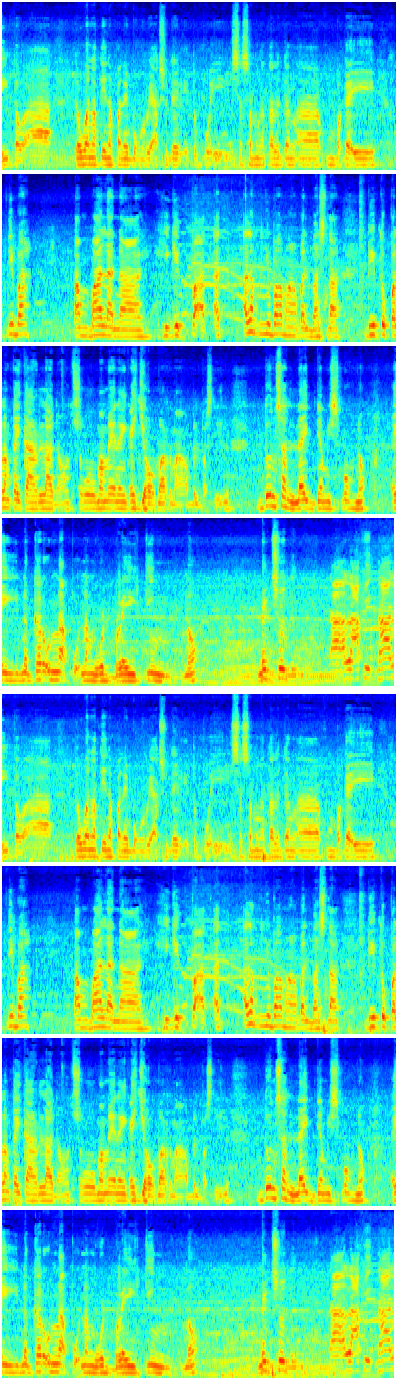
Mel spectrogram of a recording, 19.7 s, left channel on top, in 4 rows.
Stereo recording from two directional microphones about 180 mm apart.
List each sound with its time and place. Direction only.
0.0 s a man's voice: 10° left (ahead or behind)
